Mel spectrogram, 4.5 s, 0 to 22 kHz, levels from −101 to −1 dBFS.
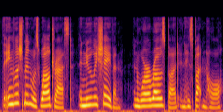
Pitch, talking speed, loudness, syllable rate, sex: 225 Hz, 200 wpm, -15 LUFS, 6.2 syllables/s, female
